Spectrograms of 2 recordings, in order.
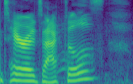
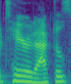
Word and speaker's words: pterodactyl: you couldn't hear it whenever pterodactyls would go to the bathroom because the p is silent I'm sorry take it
